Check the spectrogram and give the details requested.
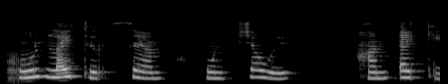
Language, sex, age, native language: Icelandic, male, 30-39, Polish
